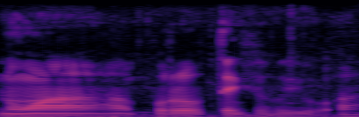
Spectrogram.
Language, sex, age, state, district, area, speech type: Santali, male, 30-45, Odisha, Mayurbhanj, rural, spontaneous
